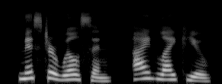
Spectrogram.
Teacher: Notice the rising intonation on Mr. Wilson, which is used to address someone. Listen for the D in I'd like.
